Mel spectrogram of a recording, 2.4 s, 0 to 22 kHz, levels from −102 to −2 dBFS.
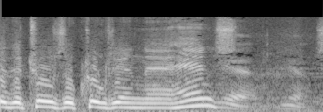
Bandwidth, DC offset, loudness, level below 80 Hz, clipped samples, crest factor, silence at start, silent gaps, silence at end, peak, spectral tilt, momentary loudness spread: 12 kHz; under 0.1%; -15 LUFS; -40 dBFS; under 0.1%; 10 dB; 0 s; none; 0 s; -6 dBFS; -5 dB/octave; 14 LU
